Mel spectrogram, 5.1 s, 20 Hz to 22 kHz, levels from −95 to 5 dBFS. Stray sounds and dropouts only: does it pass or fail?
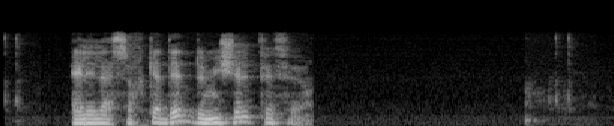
pass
